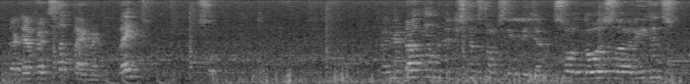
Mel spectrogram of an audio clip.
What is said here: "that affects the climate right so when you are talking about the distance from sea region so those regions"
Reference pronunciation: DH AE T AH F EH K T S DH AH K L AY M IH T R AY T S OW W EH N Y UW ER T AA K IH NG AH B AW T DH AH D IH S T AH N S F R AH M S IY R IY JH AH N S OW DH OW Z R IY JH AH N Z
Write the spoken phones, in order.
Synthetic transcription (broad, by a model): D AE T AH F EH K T S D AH K L AY M IH T R AY T S OW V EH N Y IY T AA K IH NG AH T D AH D IH S T AH N S F R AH M S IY L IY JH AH N S OW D OW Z R IY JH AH N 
